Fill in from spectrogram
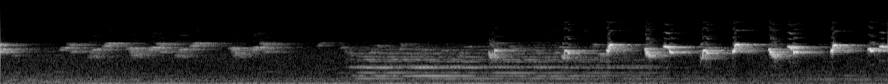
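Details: Morning master song of a yellow-vented bulbul in the short, tight style for tutoring birds: bursts of gurgling, slurred notes, broken midway by a steady droning tone before the rapid phrases return.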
